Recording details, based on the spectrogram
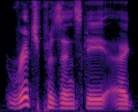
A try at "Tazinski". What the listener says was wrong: I got to correct you on that name because I raced with Taz, the father. And, they're Polish. He says the P is silent, so it's Tazinski.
